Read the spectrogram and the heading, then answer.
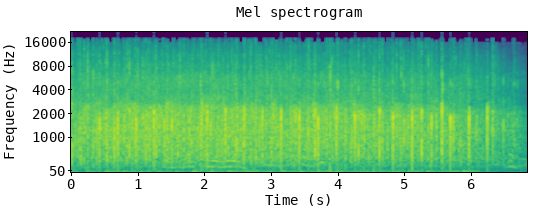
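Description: Steady audience applause fills the whole stretch, a dense patter of many clapping hands at an even, fairly loud level, with a few faint voices murmuring underneath.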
